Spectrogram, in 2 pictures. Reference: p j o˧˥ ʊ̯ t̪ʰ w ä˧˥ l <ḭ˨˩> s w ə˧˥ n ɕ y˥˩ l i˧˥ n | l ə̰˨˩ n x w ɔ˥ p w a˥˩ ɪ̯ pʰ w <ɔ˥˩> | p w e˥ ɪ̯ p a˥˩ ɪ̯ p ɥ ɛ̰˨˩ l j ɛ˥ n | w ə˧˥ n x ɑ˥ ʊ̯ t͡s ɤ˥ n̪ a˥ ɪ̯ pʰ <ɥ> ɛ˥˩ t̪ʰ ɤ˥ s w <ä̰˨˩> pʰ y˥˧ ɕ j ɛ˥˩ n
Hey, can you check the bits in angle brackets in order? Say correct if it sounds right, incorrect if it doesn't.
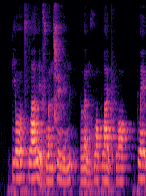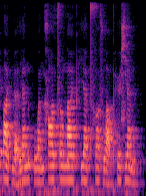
correct, incorrect, incorrect, correct

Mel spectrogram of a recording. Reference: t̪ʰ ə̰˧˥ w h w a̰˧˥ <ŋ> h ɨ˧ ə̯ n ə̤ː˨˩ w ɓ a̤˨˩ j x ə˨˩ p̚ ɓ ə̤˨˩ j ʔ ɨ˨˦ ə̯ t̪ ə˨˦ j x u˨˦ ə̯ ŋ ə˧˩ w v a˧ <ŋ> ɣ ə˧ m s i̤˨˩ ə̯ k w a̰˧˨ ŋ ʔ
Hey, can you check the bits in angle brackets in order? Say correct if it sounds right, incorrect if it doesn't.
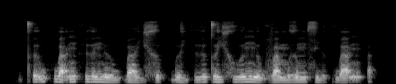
correct, incorrect

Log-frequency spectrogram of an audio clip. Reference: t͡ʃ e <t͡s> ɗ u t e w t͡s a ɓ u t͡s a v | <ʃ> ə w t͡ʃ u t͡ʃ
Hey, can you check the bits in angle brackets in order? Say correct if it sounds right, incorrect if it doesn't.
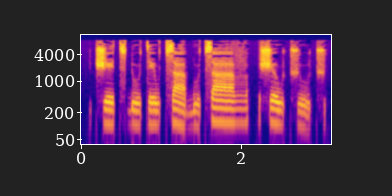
correct, correct

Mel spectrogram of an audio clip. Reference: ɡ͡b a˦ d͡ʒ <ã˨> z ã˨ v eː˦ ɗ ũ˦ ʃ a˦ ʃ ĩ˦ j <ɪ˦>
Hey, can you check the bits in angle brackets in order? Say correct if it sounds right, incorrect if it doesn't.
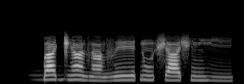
incorrect, incorrect

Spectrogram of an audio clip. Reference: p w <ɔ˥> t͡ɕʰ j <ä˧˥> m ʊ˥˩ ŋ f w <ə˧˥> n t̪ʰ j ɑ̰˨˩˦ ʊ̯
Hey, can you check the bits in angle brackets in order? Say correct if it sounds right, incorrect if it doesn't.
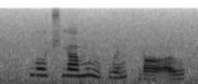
correct, incorrect, correct

